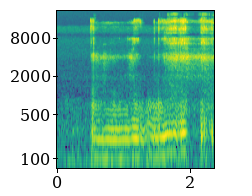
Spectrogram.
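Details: A young cream poodle snores in a quiet room. One tonal, humming breath lasts about one and a half seconds, followed by a short second snort.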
